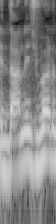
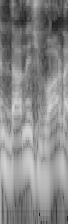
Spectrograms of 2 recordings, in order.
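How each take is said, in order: First: Said in the usual way. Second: दानिश्वर ending in a hard retroflex flap, "danish-waṛ"; mock the word दानिश्वर by turning its final r into a heavy ड़; mocking mispronunciation. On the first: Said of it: "ये दानिश्वर नहीं है". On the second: Shown as a demonstration. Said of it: "ये दानिश्वर नहीं है, दानिश्वर है".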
